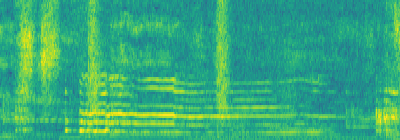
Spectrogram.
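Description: A man's drawn-out laugh, one long voiced sound that slides slowly down in pitch, over background music.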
